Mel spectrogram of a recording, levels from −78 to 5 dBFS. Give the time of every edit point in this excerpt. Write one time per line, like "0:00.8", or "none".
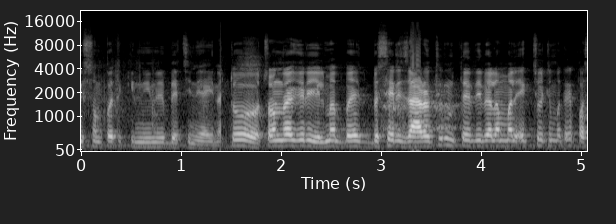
0:01.4

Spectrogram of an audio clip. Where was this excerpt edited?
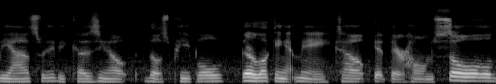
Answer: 0:02.3
0:03.4

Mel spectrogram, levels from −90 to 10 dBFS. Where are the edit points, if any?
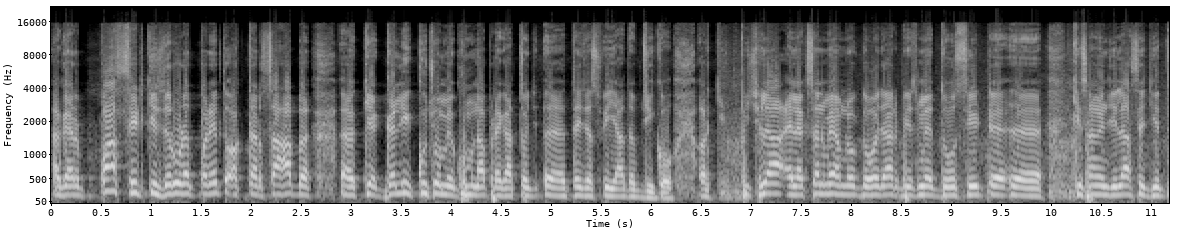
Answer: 0:06.6

